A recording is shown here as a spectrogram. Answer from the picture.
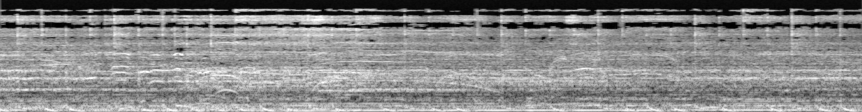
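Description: K-pop song played loud over a concert sound system, with a heavy bass beat and the audience screaming and cheering over it.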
